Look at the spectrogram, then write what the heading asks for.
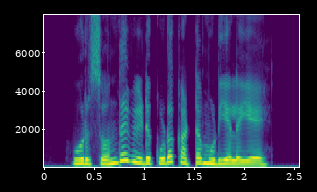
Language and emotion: Tamil, sad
